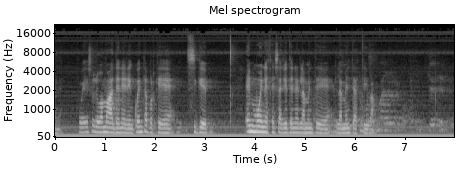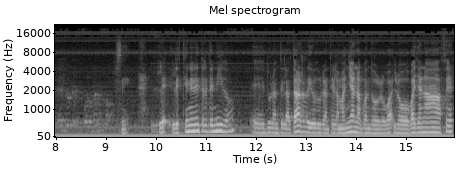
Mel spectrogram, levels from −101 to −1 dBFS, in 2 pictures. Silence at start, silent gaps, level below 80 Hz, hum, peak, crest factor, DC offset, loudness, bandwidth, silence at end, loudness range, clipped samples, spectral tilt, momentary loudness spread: 0 s; none; -40 dBFS; none; -14 dBFS; 18 dB; under 0.1%; -31 LUFS; 18 kHz; 0 s; 9 LU; under 0.1%; -6 dB/octave; 15 LU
